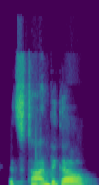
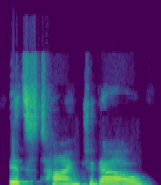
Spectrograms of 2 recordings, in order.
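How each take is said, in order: First: It is said at a quicker, running pace. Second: It is said at a slower, careful pace.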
